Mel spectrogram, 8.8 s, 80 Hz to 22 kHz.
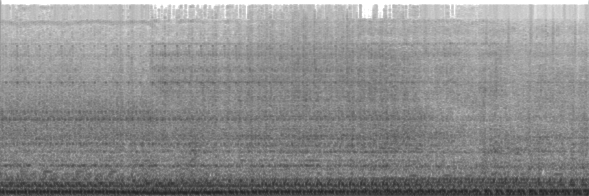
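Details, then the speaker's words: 1949 Ford body-swapped BMW, single Garrett turbo, Motiv Reflex Plus controller with new tune, first start: catches and settles into steady, low, even idle without raised cold-start revs; owner suspects cold start turned off. "So it runs, that's good. But it almost sounds like I turned off the cold start because this is a really mild start."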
